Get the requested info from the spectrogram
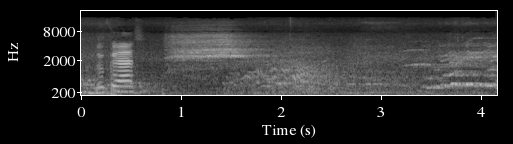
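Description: A parrot calling: one short, loud pitched call about half a second in, followed by a harsher, hissing screech.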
